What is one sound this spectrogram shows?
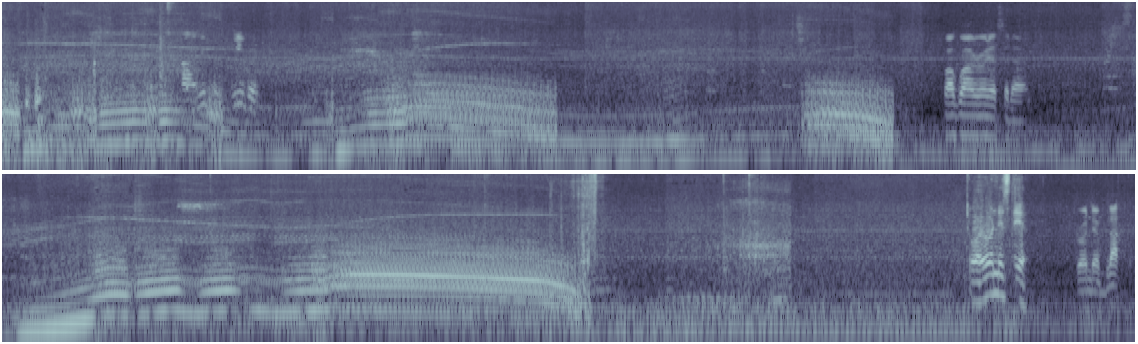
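A truck engine rumbles steadily while driving.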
